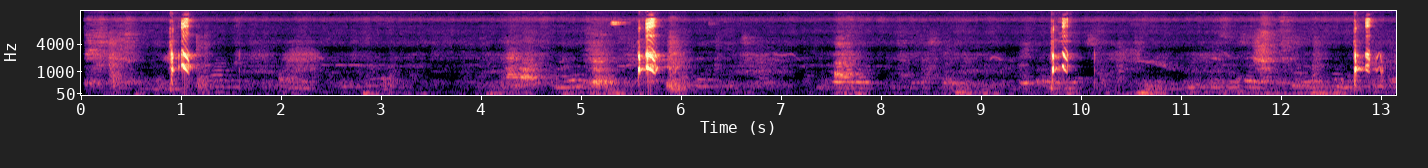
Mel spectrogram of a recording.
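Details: Newborn baby girl with hiccups: sharp, squeaky hic sounds about every three to four seconds, with soft breathing and fussing between.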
